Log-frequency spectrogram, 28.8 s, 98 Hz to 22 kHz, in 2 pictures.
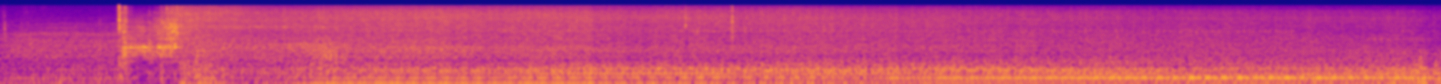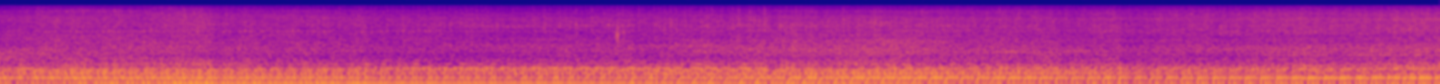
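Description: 1959 Lincoln Continental Mark IV's 430 cubic-inch V8 being started: a brief burst of starter noise about a second in, then the engine catches and settles into a steady, even idle.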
